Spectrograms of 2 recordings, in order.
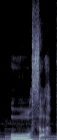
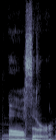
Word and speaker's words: author: Oza. Oza. Esa R al final no lo pronuncio. Ahora te explico por qué estadounidense sí lo pronuncian. Author, author, author.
